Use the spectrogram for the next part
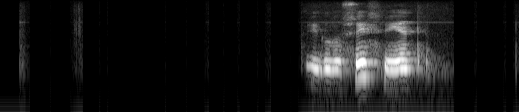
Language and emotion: Russian, neutral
